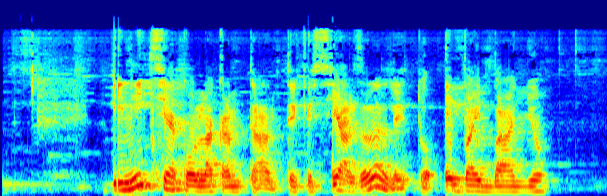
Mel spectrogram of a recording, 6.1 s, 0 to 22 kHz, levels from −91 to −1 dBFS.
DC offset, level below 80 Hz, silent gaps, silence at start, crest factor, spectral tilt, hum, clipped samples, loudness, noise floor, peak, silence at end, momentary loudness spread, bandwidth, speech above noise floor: under 0.1%; -52 dBFS; none; 0.05 s; 14 dB; -5.5 dB/octave; none; under 0.1%; -14 LUFS; -48 dBFS; -2 dBFS; 0.6 s; 18 LU; 12.5 kHz; 34 dB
